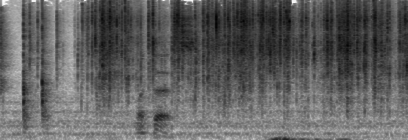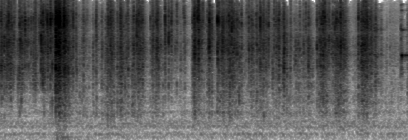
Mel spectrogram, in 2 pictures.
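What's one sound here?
Crinkly plastic wrapping rustles and crackles between fingers.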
